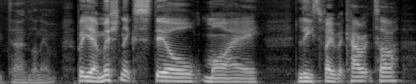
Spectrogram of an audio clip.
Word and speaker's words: Mushnik: To be fair, I think I was on Mushnik's side. Is that how I pronounce it? – Yeah.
